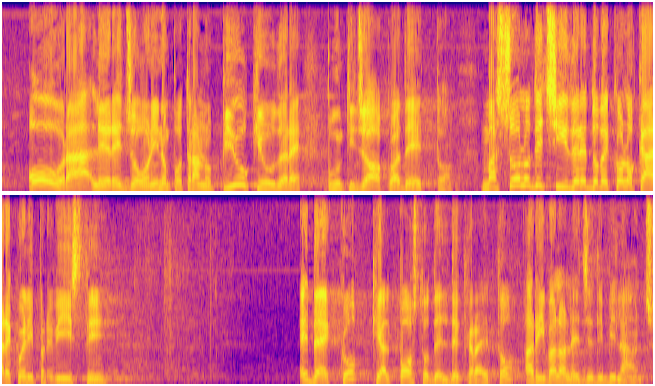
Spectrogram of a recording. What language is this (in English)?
Italian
